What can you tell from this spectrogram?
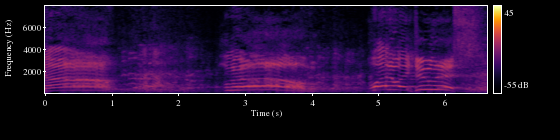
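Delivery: high, slow whining complaint; overstuffed dad groaning. Retold or imitated. Father complaining after overeating at the holidays, high slow whine. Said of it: "he's always complaining about how much he ate".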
